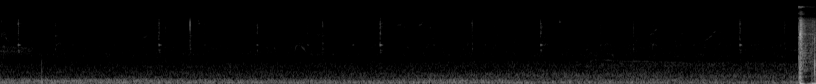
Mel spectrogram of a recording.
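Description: A low steady rumble with faint scattered bird chirps, then near the end a single sharp crack: the Cometa 400 Phoenix spring-piston air rifle firing.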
